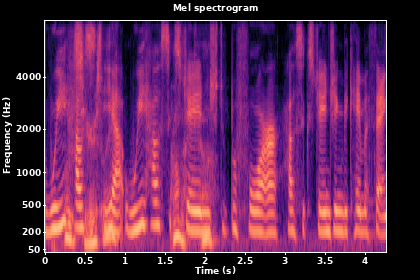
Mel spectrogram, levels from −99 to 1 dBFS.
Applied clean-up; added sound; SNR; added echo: none; none; none; none.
